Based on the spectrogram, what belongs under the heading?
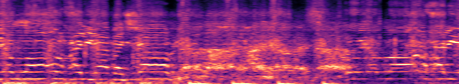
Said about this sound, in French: Il faut voir la vidéo nocturne et floue de cette foule qui chante au péril de sa vie ce refrain « Allez, dégage Bachar » et qui traite le président Bachar al-Assad de menteur et d'âne.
